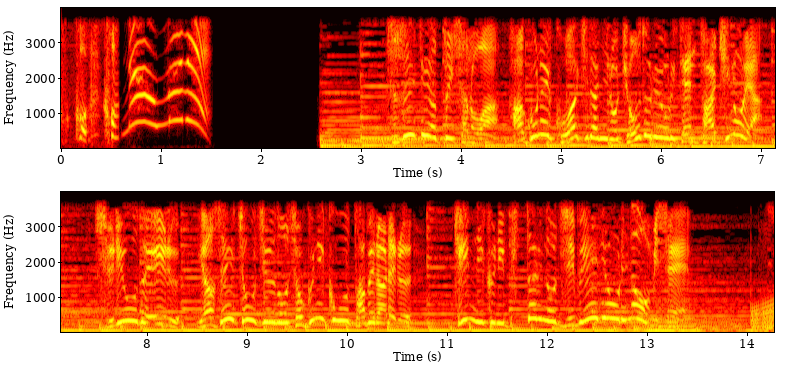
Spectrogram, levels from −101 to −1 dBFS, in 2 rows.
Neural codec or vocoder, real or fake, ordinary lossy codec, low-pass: none; real; none; 3.6 kHz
